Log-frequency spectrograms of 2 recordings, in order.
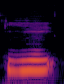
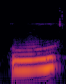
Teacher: E is produced at the front, but oo is really produced more at the back of our throat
